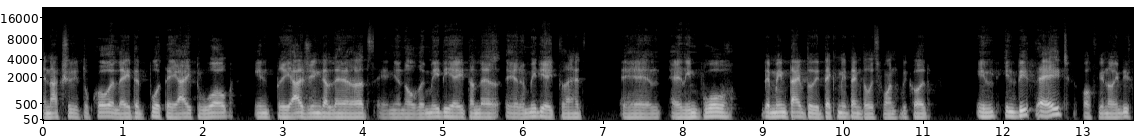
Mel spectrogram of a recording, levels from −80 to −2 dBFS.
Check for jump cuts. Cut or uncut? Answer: uncut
